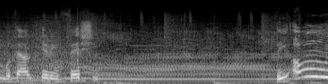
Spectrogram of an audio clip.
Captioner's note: car engine roaring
